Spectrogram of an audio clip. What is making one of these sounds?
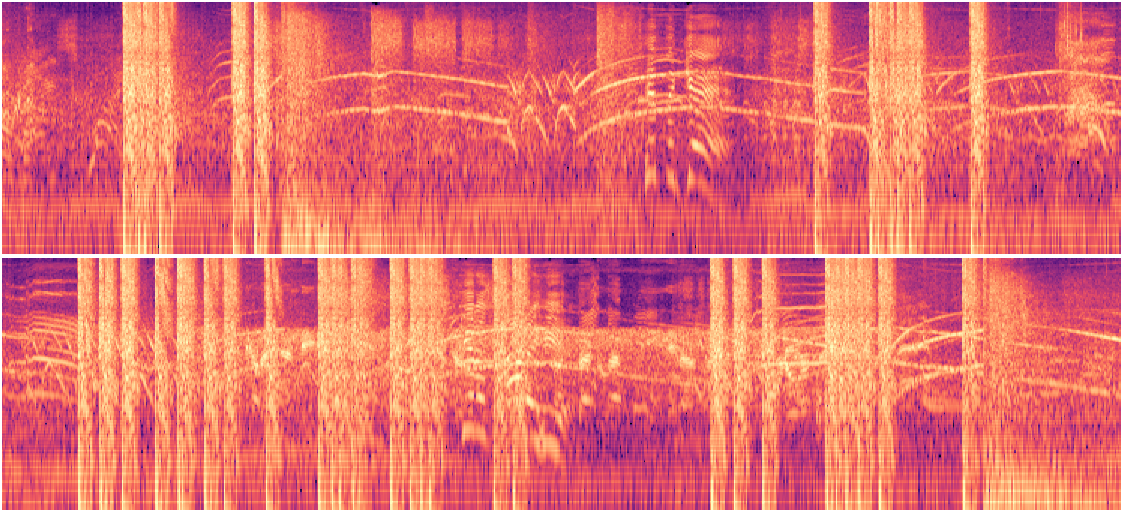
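Cars crash loudly again and again with heavy thuds.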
